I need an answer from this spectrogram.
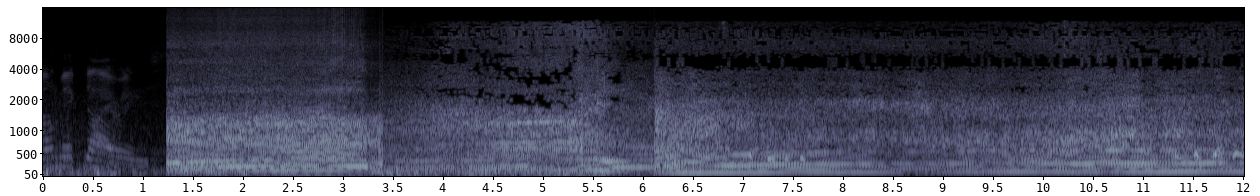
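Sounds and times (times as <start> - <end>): car engine revving high: 1.2 - 12.0
tires spinning: 1.2 - 12.0.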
